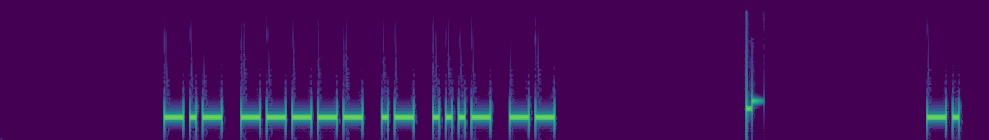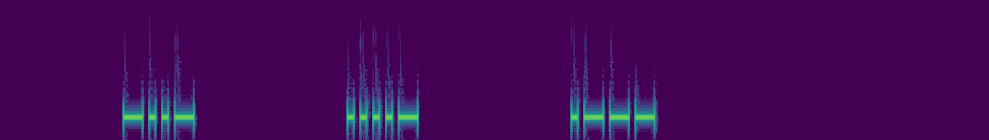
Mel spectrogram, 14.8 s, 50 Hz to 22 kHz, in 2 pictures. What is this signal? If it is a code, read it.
Morse code, heard as a keyed tone, about 25 wpm, spaced as for 12 wpm, 700 Hz. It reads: K0AVM NX4J
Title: USA Call Signs - 8x Character Spacing - 25wpm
